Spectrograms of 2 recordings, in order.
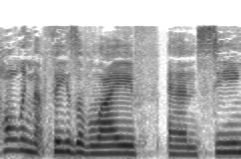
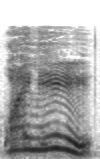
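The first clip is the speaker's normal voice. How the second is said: rising anguished why me; pitched up in self-pity; mock complaining why me; despairing why me; 7 semitones higher than usual. Shown as a demonstration. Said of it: "intonation changes everything".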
